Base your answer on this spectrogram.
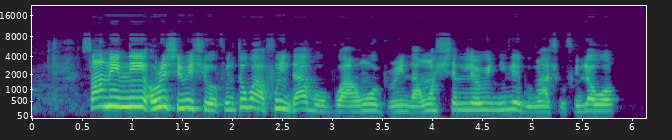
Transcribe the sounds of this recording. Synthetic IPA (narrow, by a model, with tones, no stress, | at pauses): sã˦nĩ˦nĩ˦o˧ɾi˦ʃi˧˦wi˦˨ʃe˧o˨fĩ˧˦to˦wa˦˨fũ˦ĩ˦˨da˨˦˨bo˨bu˧a˨w̃ɔ̃˧o˧bĩ˨ɾĩ˧la˨˦˨w̃ɔ̃˧˦ʃi̥˦ʃɛ˦li˦le˦ɾi˦nĩ˦le˦˨bu˨mĩ˧a˧ʃu˨o˨fĩ˧˦lɔ˦wɔ˦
